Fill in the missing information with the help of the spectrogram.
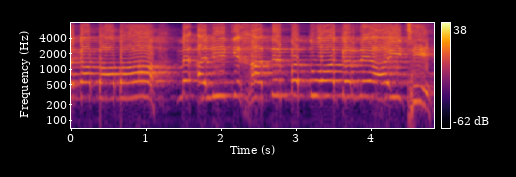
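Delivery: high, slow, drawn-out keening recitation; wailing lament. Acted. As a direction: stretch every word into a mourning wail. Climax of the majlis lament. (ऊँची, धीमी, मातमी विलाप की आवाज़)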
